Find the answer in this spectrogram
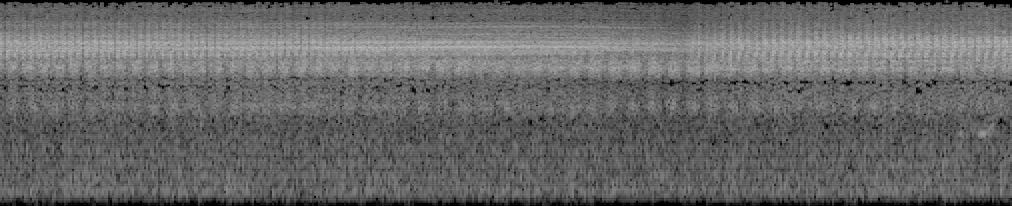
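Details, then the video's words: Cicadas calling in a wheat field: a dense, shrill, high-pitched buzzing chorus with a fast pulsing throb, a brief dip in loudness around seven seconds, then back to full strength. "Wheat Field Cicadas Background Noise"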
